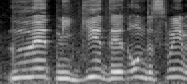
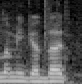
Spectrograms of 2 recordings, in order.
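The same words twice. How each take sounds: First: Higher, slow goofy announcer voice; playful mock streamer voice; silly put-on voice. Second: Said in the usual way. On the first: Repeats line in put-on voice.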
